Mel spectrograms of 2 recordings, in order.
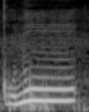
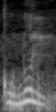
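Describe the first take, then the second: First: The word ends with a drawn-out vowel. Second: The word ends with a short vowel and l. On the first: The speaker calls it wrong. "bukan kunu, jangan panjangkan pada waw ni" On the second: The speaker calls it right. "jadi kita bunyikan kunul"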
